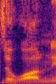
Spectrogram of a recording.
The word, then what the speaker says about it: DeJuan: There was a moment actually in the 49ers game where DeJuan Harris, is that how you call it? DeJuan Harris? – It's just DeJuan, yeah. – DeJuan Harris. – He's not Portuguese, it's a soft J.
